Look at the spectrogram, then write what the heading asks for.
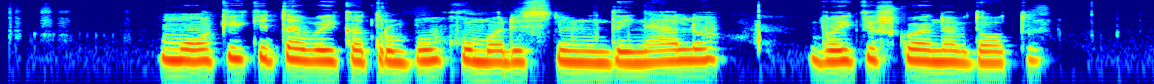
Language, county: Lithuanian, Klaipėda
